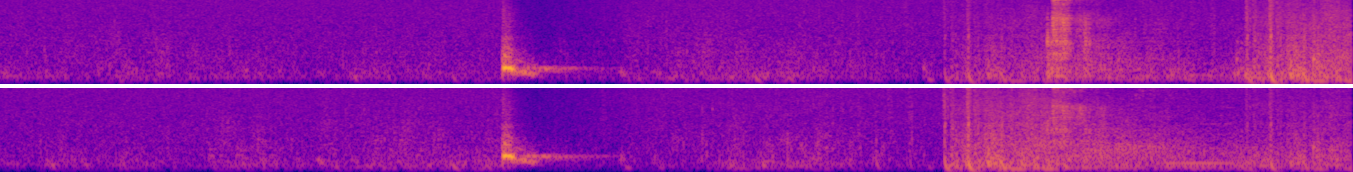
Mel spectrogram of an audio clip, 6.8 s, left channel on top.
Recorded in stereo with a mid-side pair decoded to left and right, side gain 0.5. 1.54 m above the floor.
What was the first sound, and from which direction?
A whoosh, 10° left.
